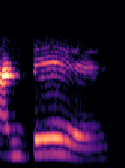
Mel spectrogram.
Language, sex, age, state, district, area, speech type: Telugu, female, 18-30, Telangana, Peddapalli, rural, conversation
